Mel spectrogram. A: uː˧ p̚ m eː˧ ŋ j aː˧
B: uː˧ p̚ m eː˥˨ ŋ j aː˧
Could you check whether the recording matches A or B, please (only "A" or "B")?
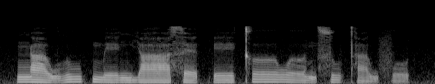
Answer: A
